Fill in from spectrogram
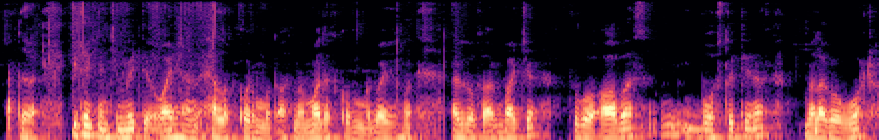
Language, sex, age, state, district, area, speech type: Kashmiri, male, 60+, Jammu and Kashmir, Budgam, rural, spontaneous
